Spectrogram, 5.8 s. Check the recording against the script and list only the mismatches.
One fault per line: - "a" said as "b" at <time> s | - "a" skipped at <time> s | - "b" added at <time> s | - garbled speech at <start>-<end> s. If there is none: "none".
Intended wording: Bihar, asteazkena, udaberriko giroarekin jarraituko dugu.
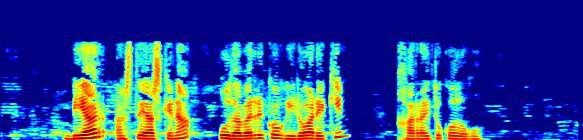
none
